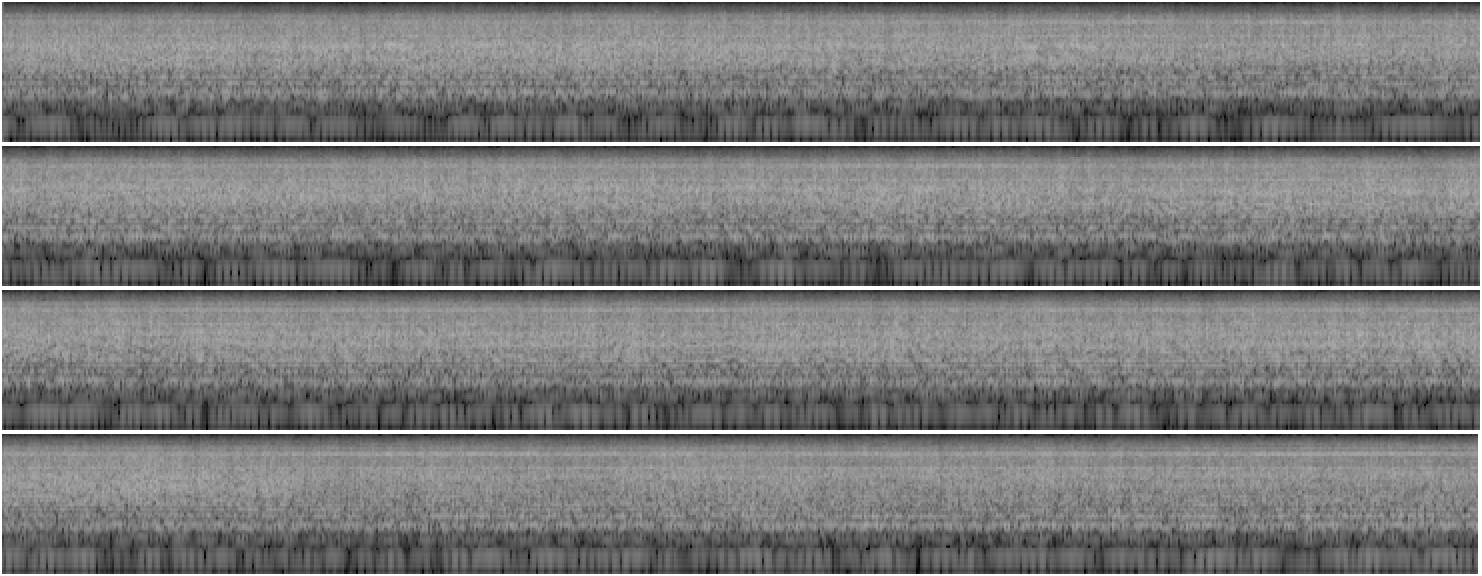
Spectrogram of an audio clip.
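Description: Steady drone of a multirotor octocopter's electric motors and propellers in flight, heard from on board the aircraft: a dense whine of many even tones that holds the same pitch and level throughout.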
